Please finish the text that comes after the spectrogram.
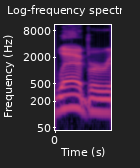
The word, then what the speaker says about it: Weber: of his name is Weber Webb R and Weber is how his modern descendants pronounce it the German born Weber however had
